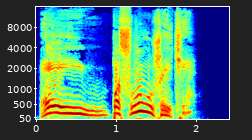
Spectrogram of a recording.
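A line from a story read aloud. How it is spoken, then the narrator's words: Weak, unconvincing exclamation. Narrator (Russian): сумел только неубедительно воскликнуть не слишком внушительным голосом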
